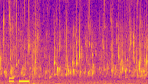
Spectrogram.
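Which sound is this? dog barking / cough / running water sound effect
running water sound effect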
